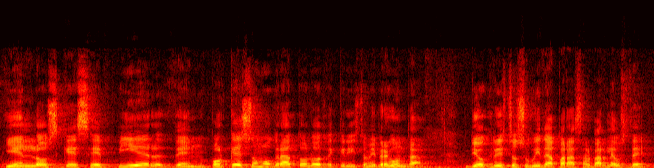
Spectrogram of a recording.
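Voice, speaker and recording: A man's voice: fairly high pitch, moderate pace, slight background noise. A middle-aged man preaching a sermon as a pastor, asking the congregation question after question and playing with sound words.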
